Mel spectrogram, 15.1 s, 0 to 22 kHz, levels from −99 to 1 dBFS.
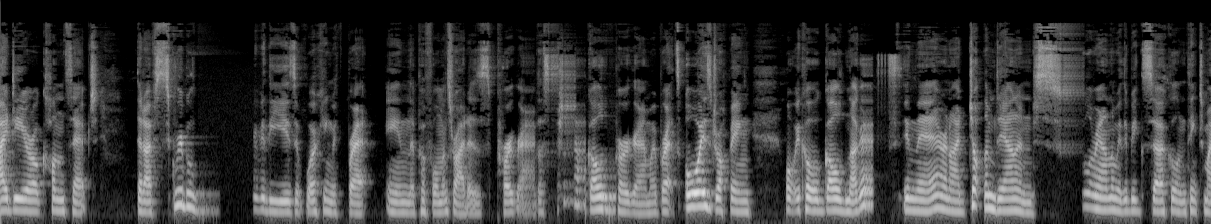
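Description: AAC frame loss with concealment at 2.49–3.31, 6.58–7.71, 10.81–11.26 and 13.21–13.68 s: the decoder rebuilds missing frames from the last good spectrum, so the speech turns smeared and phasey.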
